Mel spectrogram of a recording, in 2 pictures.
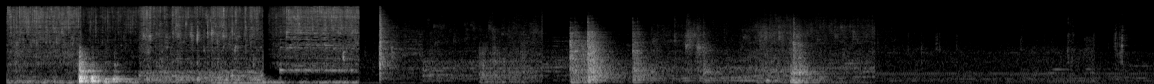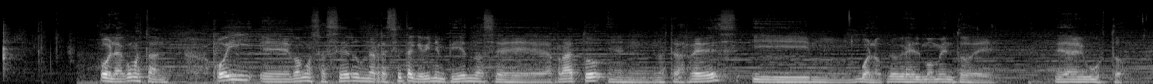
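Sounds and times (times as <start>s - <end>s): tap water running into sink: 0.1s - 3.6s, 6.4s - 8.8s.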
